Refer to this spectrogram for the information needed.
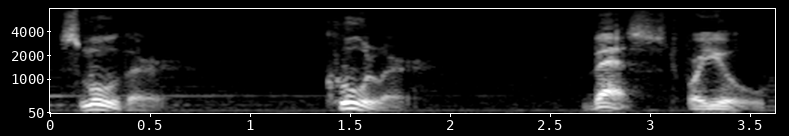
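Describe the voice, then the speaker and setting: An American man as a commercial announcer in fifties radio advertising, deliberate and emphatic. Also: rumbling low, wildly swooping pitch, gravelly, over loud music.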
